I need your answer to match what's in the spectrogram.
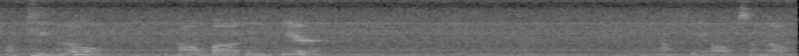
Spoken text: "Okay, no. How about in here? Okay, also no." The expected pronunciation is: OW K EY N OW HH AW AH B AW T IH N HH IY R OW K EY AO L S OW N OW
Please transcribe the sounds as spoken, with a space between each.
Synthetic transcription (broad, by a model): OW K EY N OW HH AW AH B AW T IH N HH IY R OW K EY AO S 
